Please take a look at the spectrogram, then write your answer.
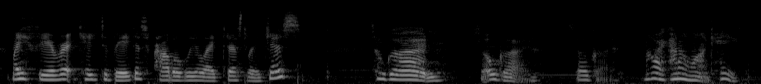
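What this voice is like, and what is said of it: Unusual, odd-sounding accent. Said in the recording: “I have a really weird accent today”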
